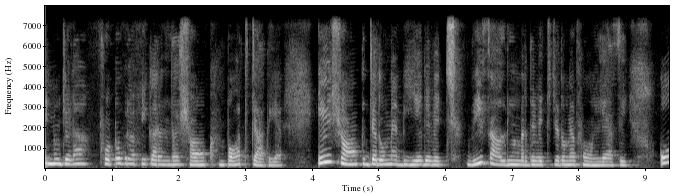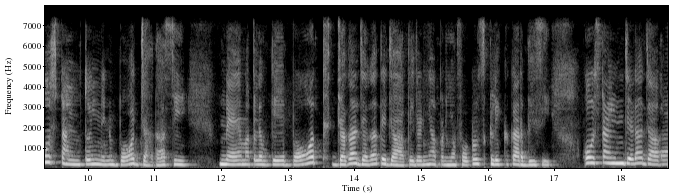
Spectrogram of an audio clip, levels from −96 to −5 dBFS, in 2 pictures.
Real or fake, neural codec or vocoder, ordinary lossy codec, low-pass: fake; codec, 44.1 kHz, 3.4 kbps, Pupu-Codec; none; 7.2 kHz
